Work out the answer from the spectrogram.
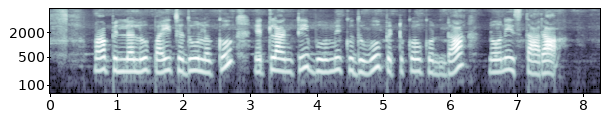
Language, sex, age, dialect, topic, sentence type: Telugu, female, 41-45, Southern, banking, question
